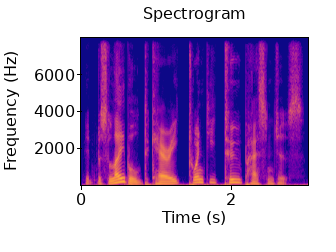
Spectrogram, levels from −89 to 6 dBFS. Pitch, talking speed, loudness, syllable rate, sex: 115 Hz, 160 wpm, -20 LUFS, 5.1 syllables/s, male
